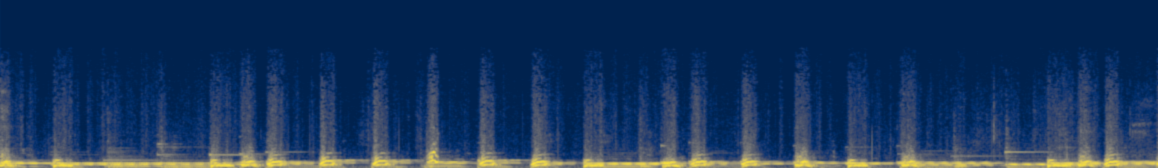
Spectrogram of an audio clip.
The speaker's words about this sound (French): Vous croyez que c'est quel chien, quelle race? Des voilà, il y a un teckel et un dalmatien. Ouais, c'est ça. C'est bien ce que je me disais.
